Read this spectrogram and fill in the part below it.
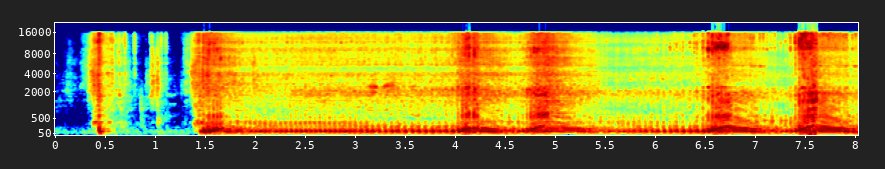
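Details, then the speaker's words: Homemade Vietnamese mini Ducati L-twin motorcycle, just fitted with exhaust, fuel tank, forks and wheels; after starting on the auxiliary cylinder alone, spark plug lead reconnected and both cylinders started; a few starting thumps, then a steady, even, low beat with light throttle blips; normal running. "Rồi, hai máy. Rồi cắm dây phin lại rồi, giờ mình nổ hai máy"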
